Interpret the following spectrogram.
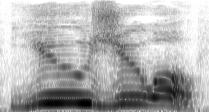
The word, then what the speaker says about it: usual: syllables you you oh that second syllable jus the one with the underline needs to be voiced put your hand on your throat and feel for the vibration in the second syllable you jus Oh now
